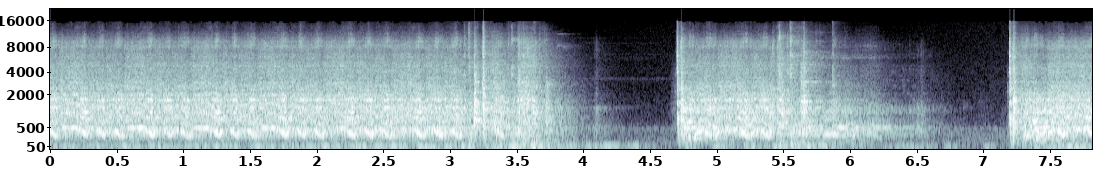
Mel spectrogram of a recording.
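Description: Starter motor cranking the long-dormant 1275 cc A-series four-cylinder engine of a 1973 MG Midget in three bursts. The cranking stops a little under four seconds in, cuts in again about a second later and fades away, then starts once more near the end. The engine is not yet running on its own.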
